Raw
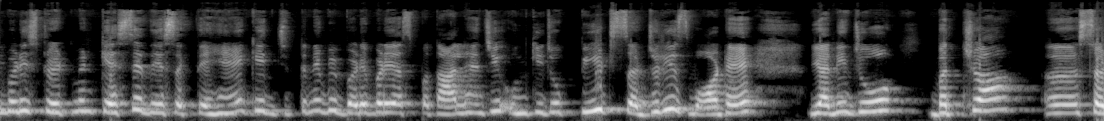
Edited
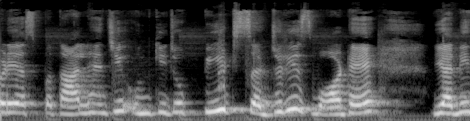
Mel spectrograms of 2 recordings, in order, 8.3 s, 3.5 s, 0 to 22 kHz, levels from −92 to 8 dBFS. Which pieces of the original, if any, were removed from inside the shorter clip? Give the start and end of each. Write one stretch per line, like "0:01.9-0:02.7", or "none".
none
